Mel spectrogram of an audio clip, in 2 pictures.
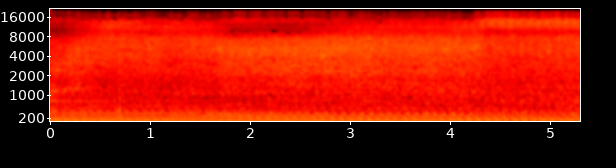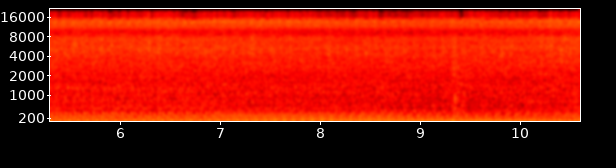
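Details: Scat-swapped V8 idling after installing new intake manifold (old one had stripped screws, reading too much air); deep steady burble with even low beat, no pops or stumbles that it previously had on startup; normal idle.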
